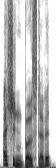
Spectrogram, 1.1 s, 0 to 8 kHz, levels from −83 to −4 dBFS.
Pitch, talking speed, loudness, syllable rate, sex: 135 Hz, 280 wpm, -15 LUFS, 5.5 syllables/s, male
